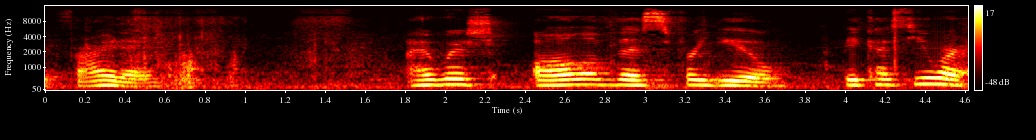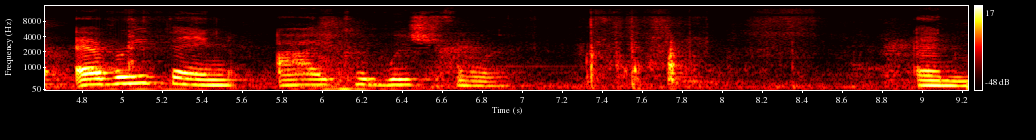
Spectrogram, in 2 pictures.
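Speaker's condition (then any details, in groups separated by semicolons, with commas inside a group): No condition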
